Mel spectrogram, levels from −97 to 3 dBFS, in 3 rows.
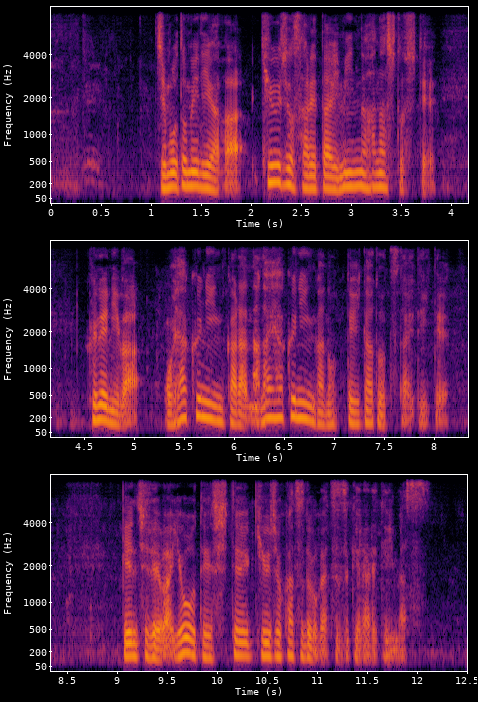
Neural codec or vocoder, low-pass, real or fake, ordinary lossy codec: vocoder, 22.05 kHz, 80 mel bands, HiFi-GAN; 7.2 kHz; fake; none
